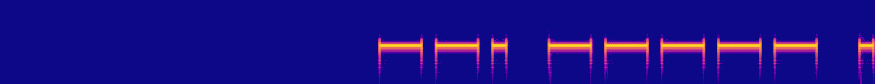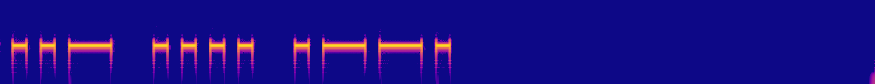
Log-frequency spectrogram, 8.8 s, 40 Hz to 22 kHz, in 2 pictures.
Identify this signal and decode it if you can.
Morse code, heard as a keyed tone, about 17 wpm, 700 Hz. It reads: G0VHP
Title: DXCC-100 Call Signs - 5 Characters - 17wpm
